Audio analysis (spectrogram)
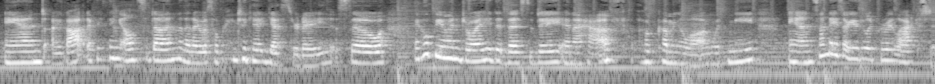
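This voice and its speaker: A relaxed woman in her thirties talks to a handheld camera while she works in her kitchen, thinking aloud as she goes. Her voice has a gravelly edge of fry. The kitchen sounds roomy and echoey, with faint music playing underneath. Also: medium pitch. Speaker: homemaking vlogger. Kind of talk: casual vlog chat to camera. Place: home kitchen, indoors. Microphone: handheld camera at arm's length.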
